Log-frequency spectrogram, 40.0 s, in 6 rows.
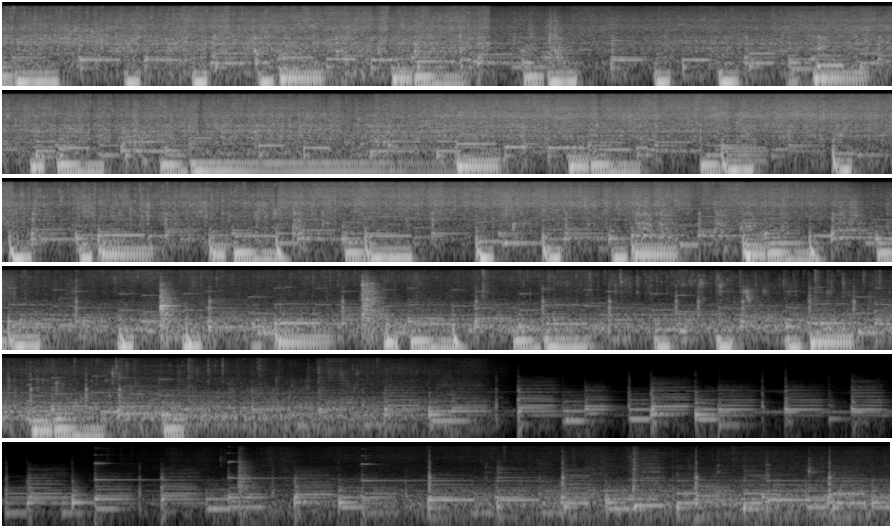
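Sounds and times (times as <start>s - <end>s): food sizzling in a wok: 0.0s - 29.9s.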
